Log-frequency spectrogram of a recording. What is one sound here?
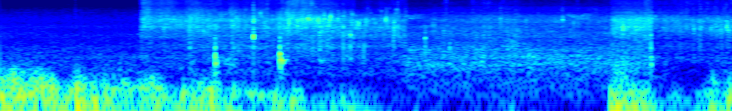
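Oil sizzles in a hot wok.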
